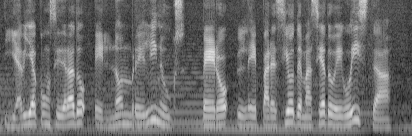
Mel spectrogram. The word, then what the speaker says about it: Linux: Cuarto dato curioso para demostrar cómo se debe pronunciar la palabra Linux, Torwals incluyó una audioguía con el código fuente del kernel. Hello, Linux and Linux Linux.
